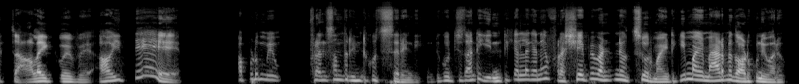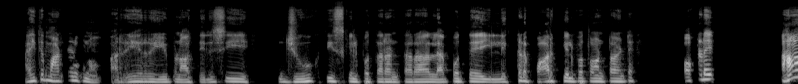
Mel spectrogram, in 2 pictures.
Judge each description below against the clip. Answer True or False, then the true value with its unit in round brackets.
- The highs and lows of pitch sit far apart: True (7.8 semitones)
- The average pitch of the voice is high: False (140 Hz)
